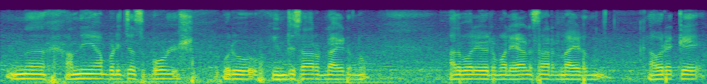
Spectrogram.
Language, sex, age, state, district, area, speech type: Malayalam, male, 60+, Kerala, Idukki, rural, spontaneous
